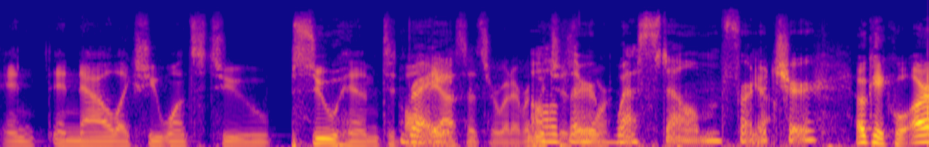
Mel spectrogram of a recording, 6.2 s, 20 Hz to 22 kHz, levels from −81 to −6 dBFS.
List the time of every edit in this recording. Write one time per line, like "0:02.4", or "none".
0:02.7
0:03.5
